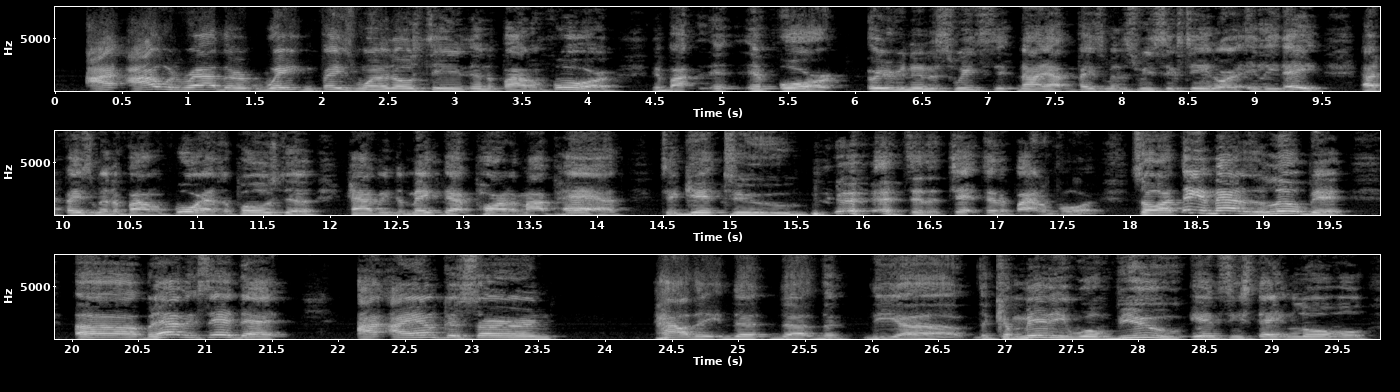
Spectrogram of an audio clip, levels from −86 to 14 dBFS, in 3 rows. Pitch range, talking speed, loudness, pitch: 155-185 Hz, 195 wpm, -18 LUFS, 165 Hz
